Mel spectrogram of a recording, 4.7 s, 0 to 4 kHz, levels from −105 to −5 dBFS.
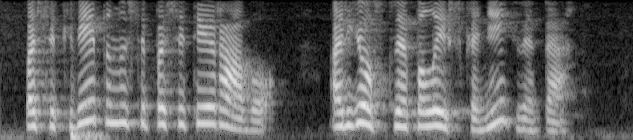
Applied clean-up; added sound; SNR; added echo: none; Bass drum; 15 dB; none.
